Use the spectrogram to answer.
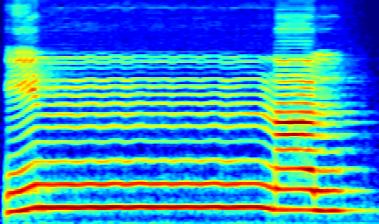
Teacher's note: نون مشدد کا غنہ کیا، اس کے بعد نون کو لام سے ملا دیا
